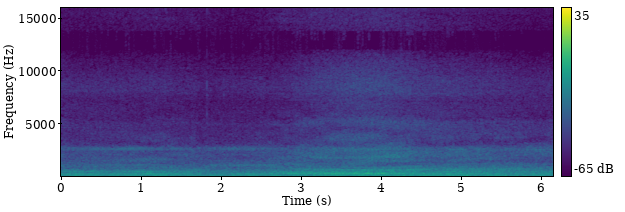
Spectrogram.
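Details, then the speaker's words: Rooftop air-conditioning condensing unit, running. A rough, droning sound with an uneven throb about four times a second; cause unclear: excessive vibration. "So this one's working. It's just, it sounds bad. Like it's vibrating a"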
